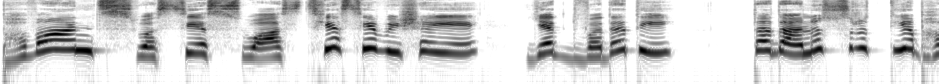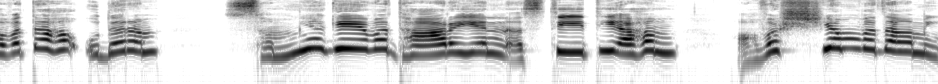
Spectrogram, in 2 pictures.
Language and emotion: Sanskrit, surprised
